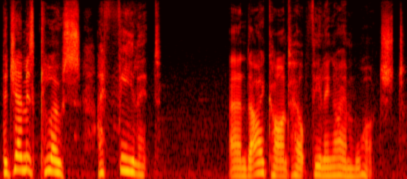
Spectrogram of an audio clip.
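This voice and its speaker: A woman playing a brisk, no-nonsense adventurer in a fantasy game, terse and commanding. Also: fairly low pitch, lively intonation. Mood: brisk, wary. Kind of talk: scripted fantasy game dialogue.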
